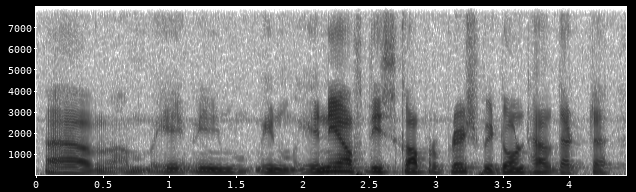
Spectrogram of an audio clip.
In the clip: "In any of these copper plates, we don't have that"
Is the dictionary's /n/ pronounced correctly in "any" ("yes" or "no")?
yes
